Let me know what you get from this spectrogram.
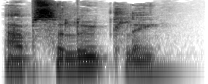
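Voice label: "absolutely", British English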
